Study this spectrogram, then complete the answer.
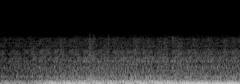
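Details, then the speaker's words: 2003 Volvo XC90 started on a new 900 CCA battery during a cranking test, after low-battery no-starts (alternator tested fine). It settles to an even, steady low idle with no knocks, misses or squeals; normal idle. "There we go, more than enough to fire it up."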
